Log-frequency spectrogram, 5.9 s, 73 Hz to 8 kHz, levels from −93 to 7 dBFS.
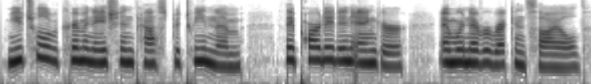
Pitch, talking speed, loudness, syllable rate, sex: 240 Hz, 130 wpm, -15 LUFS, 5.4 syllables/s, female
